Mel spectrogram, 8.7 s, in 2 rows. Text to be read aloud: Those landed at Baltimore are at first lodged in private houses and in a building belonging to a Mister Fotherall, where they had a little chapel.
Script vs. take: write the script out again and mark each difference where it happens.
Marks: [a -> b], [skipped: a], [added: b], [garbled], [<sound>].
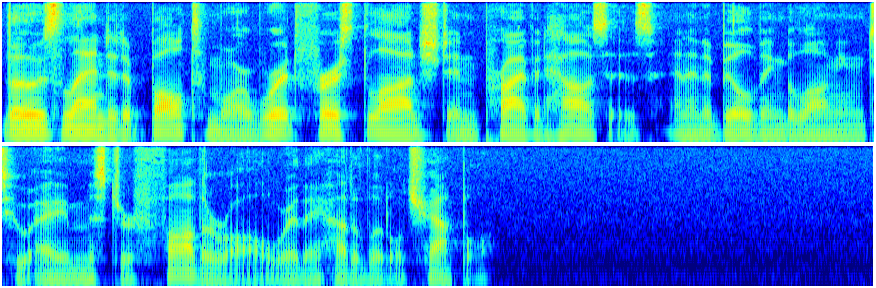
Those landed at Baltimore [are -> were] at first lodged in private houses and in a building belonging to a Mister Fotherall, where they had a little chapel.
